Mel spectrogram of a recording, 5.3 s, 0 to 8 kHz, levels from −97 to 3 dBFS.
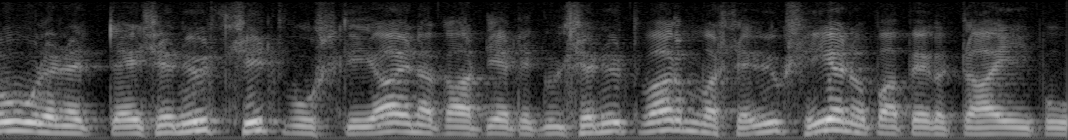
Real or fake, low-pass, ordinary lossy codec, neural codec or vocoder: real; none; none; none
